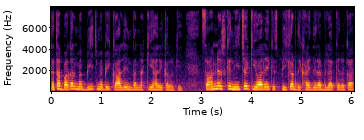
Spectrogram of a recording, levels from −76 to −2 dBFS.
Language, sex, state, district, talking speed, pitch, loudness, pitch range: Hindi, male, Chhattisgarh, Bastar, 265 wpm, 210 Hz, -16 LUFS, 190-220 Hz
